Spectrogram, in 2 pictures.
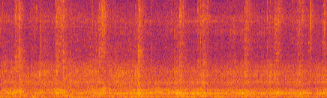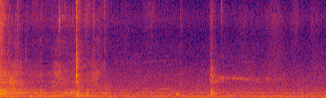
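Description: Hand-held electric immersion blender running in a pot of boiled mixed dal, pureeing it, then switched off a little past halfway. A single sharp knock near the end.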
